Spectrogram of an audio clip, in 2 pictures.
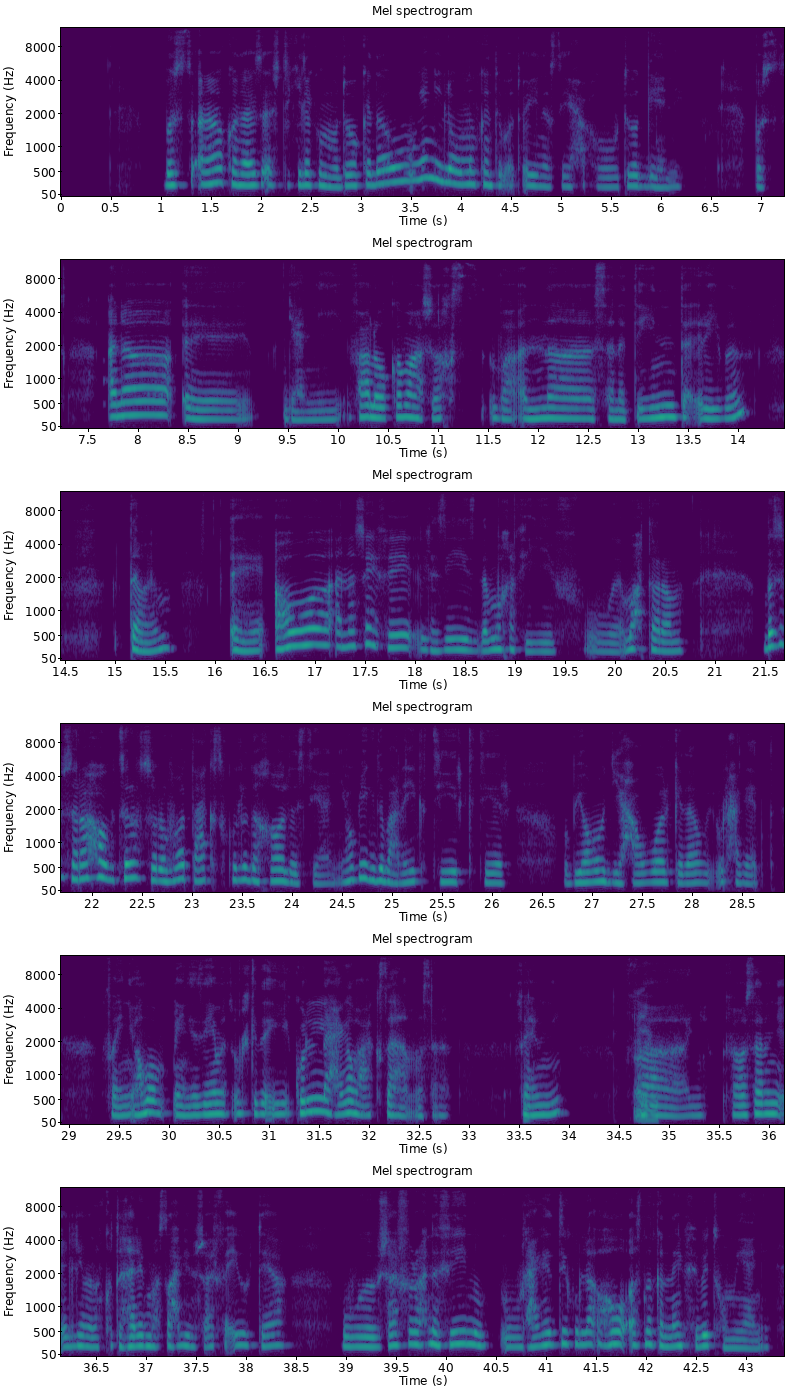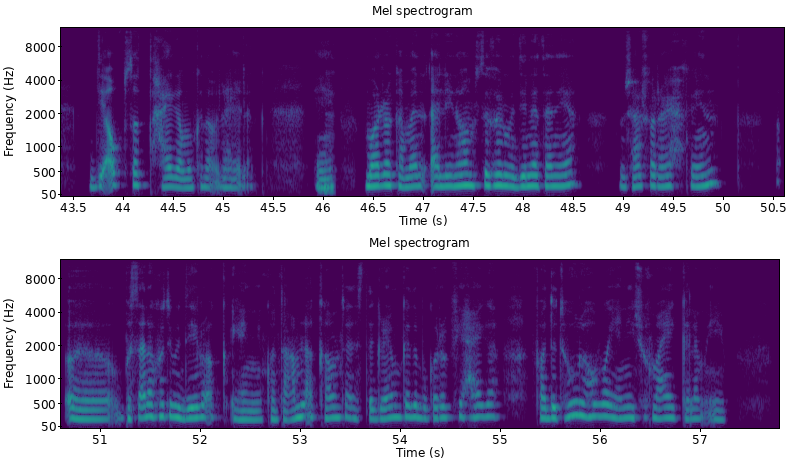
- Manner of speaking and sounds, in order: tapping; in English: "account"
- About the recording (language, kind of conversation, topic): Arabic, advice, إزاي أقرر أسيب ولا أكمل في علاقة بتأذيني؟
